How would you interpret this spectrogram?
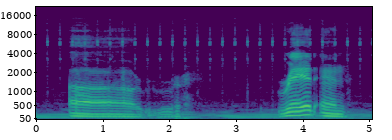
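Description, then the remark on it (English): A 60-second game show countdown clock ticks steadily in a quick, even rhythm from start to finish, sharp, while a voice talks loudly over it in short bursts. “start the clock. Give me 60 seconds, please.”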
